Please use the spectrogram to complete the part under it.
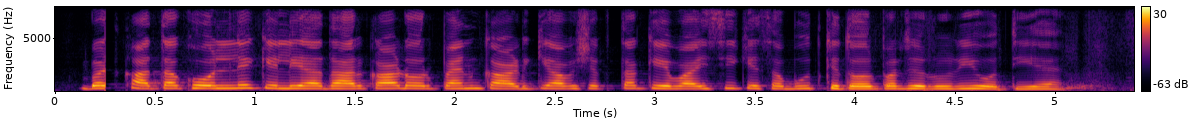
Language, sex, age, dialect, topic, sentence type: Hindi, female, 18-24, Marwari Dhudhari, banking, statement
